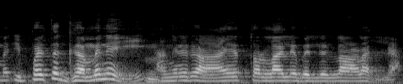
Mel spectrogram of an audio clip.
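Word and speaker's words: خامنه‌ای: നമ്മൾ ഈ ഖൊമൈനി എന്നൊക്കെ പറയുന്നതൊക്കെ തമ്മിൽ ചില വ്യത്യാസങ്ങളുണ്ട്. നമുക്കിത് പരിചയമുള്ള പേരുകളല്ലോ. യഥാർത്ഥത്തിൽ ഈ ഖമേനി ഇപ്പോഴത്തെ ആള് ഖമനേയി ആണ് അല്ലേ? അയത്തുള്ള അലി ഖമനേയി ആണ്. ഖമനേയി എന്ന് വേണം ഉച്ചാരണം.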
